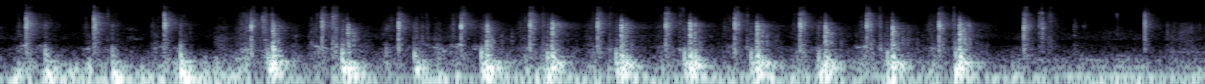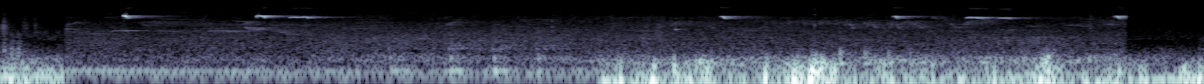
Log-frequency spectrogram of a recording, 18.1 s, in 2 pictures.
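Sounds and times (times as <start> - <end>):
dull low thumps: 0.0 - 9.5
sharp taps on ground: 0.2 - 8.8
birds chirping: 9.4 - 17.5.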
